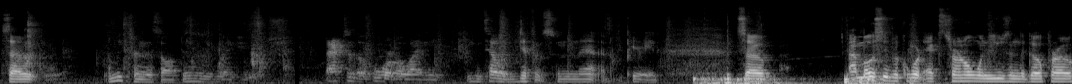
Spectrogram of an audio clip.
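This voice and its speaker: A man of medium pitch at a fairly quick pace, with long, frequent pauses, ordinary pitch variation, big swings in loudness, and noticeable background noise. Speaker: video creator, photographer. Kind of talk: tutorial. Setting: home studio. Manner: soft-spoken; casual, uses lots of fillers.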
